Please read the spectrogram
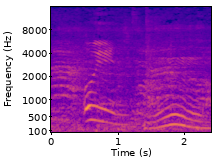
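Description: A toddler's voice making wordless sing-song sounds: a sharp high call about half a second in that falls away, then a rising-and-falling one near the end.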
